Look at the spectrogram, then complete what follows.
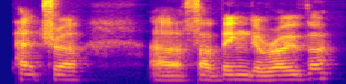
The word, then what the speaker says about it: Petra Fabingarova: coordinator for international students, Petra Fabingarova. I really hope I've said your name correctly there, Petra. It's lovely to have you on. How are you this evening? Good evening. Your pronunciation is perfectly Czech.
